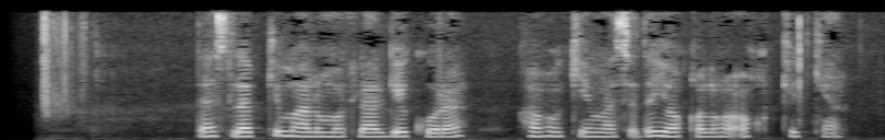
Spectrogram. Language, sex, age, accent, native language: Uzbek, female, under 19, Qashqadaryo, Uzbek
